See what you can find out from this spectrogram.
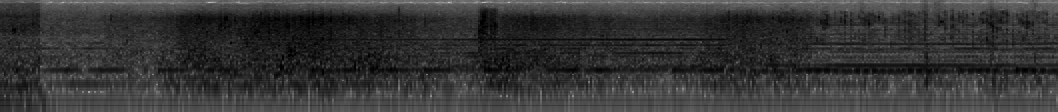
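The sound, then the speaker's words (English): A boat's engine drones steadily over rushing water and wind, with a tonal hum that shifts slightly as the boat turns around on the water. No voices are heard. “I'll turn the boat around.”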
